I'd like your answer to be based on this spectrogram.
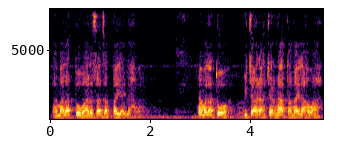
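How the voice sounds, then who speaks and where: A man's voice: on the high side, fairly even intonation, normal speed, dark tone, a little hiss or hum, low-quality recording. A man giving a dramatic, rousing storytelling speech as a motivational speaker.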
